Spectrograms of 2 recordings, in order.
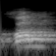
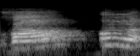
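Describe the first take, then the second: First: Said in the usual way. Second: వన్ broken as "వా... ఉన్"; వన్ wrongly cut into వా and ఉన్; split into two parts. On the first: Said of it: "ఒకేసారి గాని మనం పలికితే". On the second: Shown as a demonstration. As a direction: say వా, pause, then ఉన్. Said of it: "ఒకే ముక్కతో గాని ఒకేసారి గాని".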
